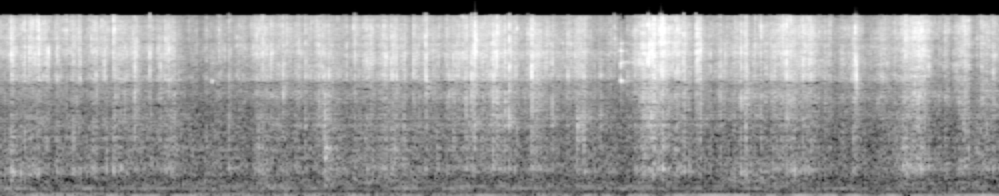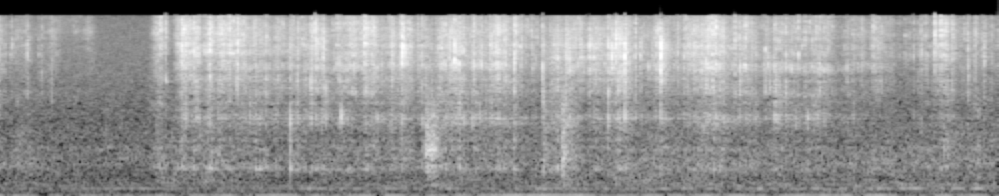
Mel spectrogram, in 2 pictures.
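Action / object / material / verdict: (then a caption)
scrape / dried herb leaves in a glass jar / dried leaves / none. Fingers crush dried green herb leaves inside a small clear glass jar held in one hand, giving a steady, bright crumpling and crackling. The dense crinkles dip briefly near the middle before resuming.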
